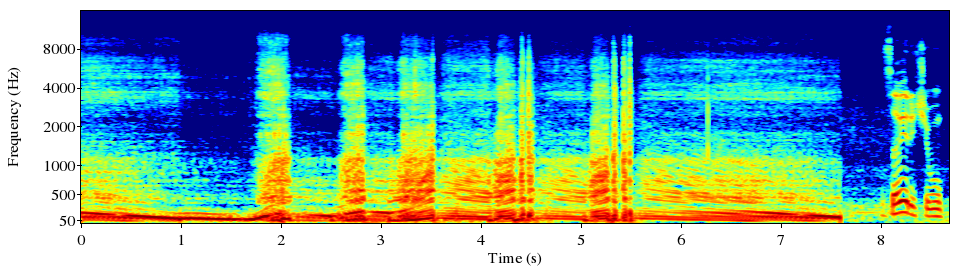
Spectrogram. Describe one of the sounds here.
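A powerful car engine idles with a deep burbling exhaust and revs up sharply several times.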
